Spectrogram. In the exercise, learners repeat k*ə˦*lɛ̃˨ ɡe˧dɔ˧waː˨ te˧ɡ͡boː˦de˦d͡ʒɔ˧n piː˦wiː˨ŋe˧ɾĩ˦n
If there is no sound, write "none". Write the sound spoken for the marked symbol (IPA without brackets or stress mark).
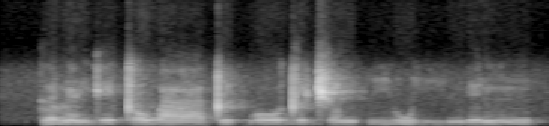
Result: ə˦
